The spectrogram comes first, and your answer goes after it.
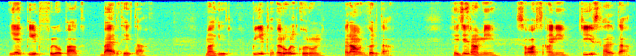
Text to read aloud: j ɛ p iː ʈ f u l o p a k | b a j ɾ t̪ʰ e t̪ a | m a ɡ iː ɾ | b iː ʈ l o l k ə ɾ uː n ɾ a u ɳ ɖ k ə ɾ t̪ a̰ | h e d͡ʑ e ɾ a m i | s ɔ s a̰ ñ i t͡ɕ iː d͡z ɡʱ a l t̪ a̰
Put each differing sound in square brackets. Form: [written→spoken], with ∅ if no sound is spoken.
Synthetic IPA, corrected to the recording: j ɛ p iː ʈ f u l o p a k | b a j ɾ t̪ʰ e t̪ a | m a ɡ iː ɾ | [b→p] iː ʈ [l→ɾ] o l k ə ɾ uː n ɾ a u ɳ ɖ k ə ɾ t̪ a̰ | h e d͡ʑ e ɾ a m i | s ɔ s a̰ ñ i t͡ɕ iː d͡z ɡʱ a l t̪ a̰

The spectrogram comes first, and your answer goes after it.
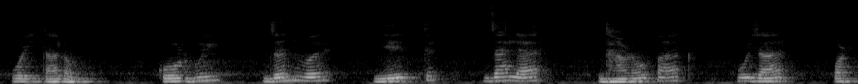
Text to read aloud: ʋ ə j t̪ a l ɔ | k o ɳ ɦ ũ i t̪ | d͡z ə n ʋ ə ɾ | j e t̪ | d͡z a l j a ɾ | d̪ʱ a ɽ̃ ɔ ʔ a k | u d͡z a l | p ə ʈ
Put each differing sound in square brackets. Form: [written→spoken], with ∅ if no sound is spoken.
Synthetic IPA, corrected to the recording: ʋ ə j t̪ a l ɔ | k o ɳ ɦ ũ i [t̪→∅] | d͡z ə n ʋ ə ɾ | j e t̪ | d͡z a l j a ɾ | d̪ʱ a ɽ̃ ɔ [ʔ→p] a k | u d͡z a [l→ɾ] | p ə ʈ

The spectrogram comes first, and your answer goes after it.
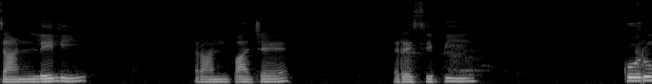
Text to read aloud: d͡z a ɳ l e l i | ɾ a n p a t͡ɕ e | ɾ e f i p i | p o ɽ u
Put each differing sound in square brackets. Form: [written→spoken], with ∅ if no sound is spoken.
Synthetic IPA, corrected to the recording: d͡z a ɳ l e l i | ɾ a n p a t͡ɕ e | ɾ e [f→s] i p i | [p→k] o [ɽ→ɾ] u

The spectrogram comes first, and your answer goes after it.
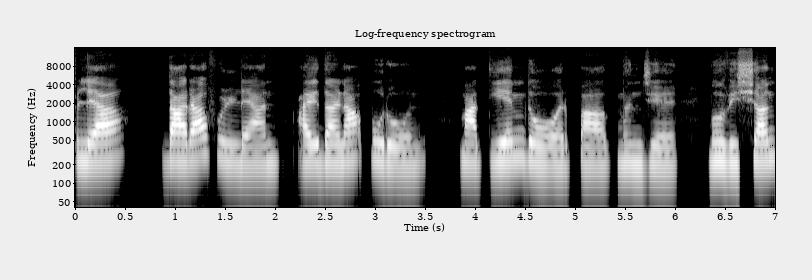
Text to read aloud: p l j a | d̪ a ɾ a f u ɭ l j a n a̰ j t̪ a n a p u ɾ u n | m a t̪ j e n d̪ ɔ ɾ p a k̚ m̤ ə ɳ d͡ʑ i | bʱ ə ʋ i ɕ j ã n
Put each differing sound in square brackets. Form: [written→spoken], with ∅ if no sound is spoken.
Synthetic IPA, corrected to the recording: p l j a | d̪ a ɾ a f u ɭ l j a n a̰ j [t̪→d̪] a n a p u ɾ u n | m a t̪ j e n d̪ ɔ ɾ p a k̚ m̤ ə ɳ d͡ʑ [i→e] | bʱ ə ʋ i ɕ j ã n

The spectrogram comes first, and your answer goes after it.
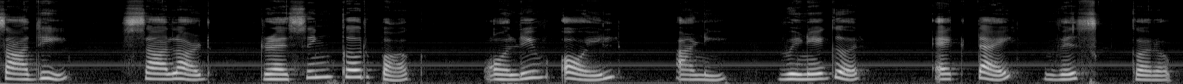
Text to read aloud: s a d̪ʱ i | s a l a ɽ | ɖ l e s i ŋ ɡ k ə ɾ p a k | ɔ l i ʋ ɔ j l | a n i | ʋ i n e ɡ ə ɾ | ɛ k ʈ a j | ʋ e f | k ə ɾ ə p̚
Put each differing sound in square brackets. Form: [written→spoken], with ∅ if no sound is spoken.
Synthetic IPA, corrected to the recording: s a d̪ʱ i | s a l a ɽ | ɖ [l→ɾ] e s i ŋ ɡ k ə ɾ p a k | ɔ l i ʋ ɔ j l | a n i | ʋ i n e ɡ ə ɾ | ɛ k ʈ a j | ʋ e [f→s] | k ə ɾ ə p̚

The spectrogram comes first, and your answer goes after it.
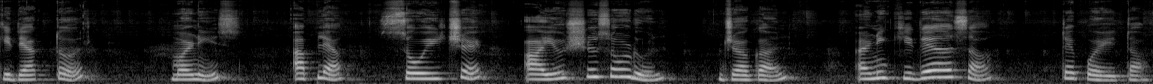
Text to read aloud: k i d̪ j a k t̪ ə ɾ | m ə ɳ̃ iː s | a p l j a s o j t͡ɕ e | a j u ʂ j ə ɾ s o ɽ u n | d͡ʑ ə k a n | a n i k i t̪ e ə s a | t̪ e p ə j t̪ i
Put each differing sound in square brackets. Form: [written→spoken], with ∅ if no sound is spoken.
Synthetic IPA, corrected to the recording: k i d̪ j a k t̪ ə ɾ | m ə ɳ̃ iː s | a p l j a s o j t͡ɕ e | a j u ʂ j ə [ɾ→∅] s o ɽ [u→uː] n | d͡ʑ ə [k→ɡ] a n | a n i k i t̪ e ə s a | t̪ e p ə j t̪ [i→a]

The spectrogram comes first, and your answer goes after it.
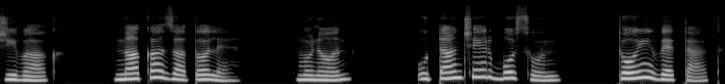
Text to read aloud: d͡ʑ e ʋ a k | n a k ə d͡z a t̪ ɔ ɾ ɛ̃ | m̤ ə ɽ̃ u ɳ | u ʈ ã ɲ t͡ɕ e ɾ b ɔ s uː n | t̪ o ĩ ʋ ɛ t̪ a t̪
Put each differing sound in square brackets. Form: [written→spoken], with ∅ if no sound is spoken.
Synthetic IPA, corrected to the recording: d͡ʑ [e→i] ʋ a k | n a k [ə→a] d͡z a t̪ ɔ [ɾ→l] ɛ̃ | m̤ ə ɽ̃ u [ɳ→n] | u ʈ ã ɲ t͡ɕ e ɾ b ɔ s uː n | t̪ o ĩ ʋ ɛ t̪ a t̪

